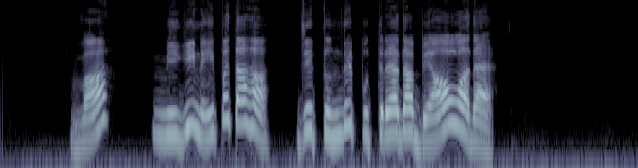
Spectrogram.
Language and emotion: Dogri, surprised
